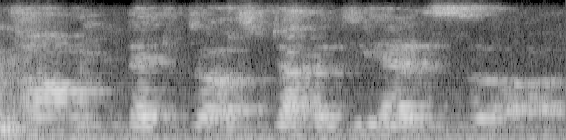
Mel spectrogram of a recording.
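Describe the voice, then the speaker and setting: A woman talks at a very slow pace, her voice carrying audible room echo amid noticeable background noise. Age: 60s. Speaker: professor. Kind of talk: lecture. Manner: halting.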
